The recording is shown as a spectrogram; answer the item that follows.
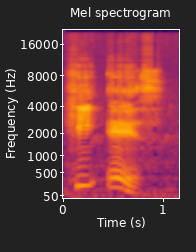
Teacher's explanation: La he es una I larga y la is es corta.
